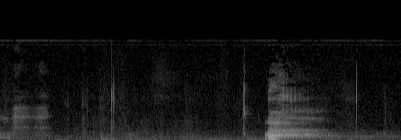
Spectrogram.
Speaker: My sneezes are really violent. I think because the tease for so long, I'd eventually come out and it's such a relief to sneeze.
